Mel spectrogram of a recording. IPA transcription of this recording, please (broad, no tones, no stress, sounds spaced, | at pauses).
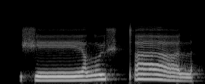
ʃ eː lˠ ʉ ʃ tʼ a l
